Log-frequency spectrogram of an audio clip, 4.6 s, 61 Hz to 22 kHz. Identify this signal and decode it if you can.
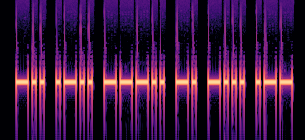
Morse code, heard as a keyed tone, about 20 wpm, 700 Hz. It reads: DL8NBW
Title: DXCC-100 Call Signs - 6 Characters - 20wpm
